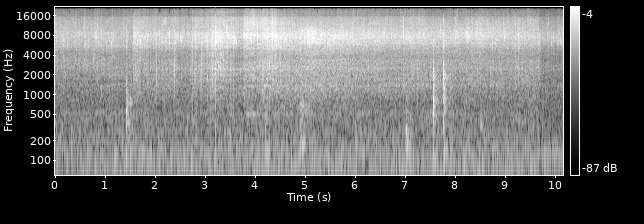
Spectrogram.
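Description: Beef fillet sears in a hot pan for a Beef Wellington, a steady loud sizzle with a few sharp pops and crackles, alone with no voices.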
